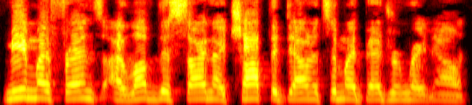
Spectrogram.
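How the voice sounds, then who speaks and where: A woman's voice: medium pitch, steady tone, quick pace, no echo, clean studio sound, voice pushed up, close to an everyday voice. A man voicing a young female university student who keeps apologizing and pleading insistently. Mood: apologetic. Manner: pleading, repeats herself.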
